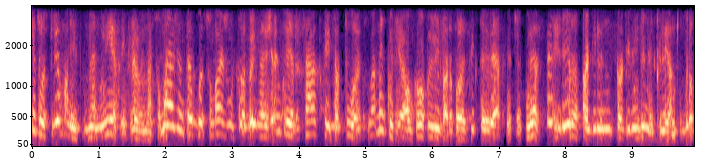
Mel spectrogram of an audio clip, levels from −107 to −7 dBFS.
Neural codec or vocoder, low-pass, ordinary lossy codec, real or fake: codec, 24 kHz, 1.5 kbps, HILCodec; 3.6 kHz; AAC, 32 kbps; fake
